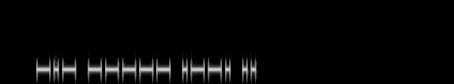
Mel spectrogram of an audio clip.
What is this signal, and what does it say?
Morse code, heard as a keyed tone, about 28 wpm, 700 Hz. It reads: K0PI
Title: USA Call Signs - 4 Characters - Repeated 3x - 28wpm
